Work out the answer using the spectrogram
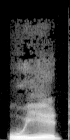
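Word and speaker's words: wait: এবার আইটাকে সাইলেন্ট করে দেব, এর উচ্চারণ করার দরকার নেই। এবার টি এর জন্য টো, তাহলে কি হলো? ডব্লু আই টি ওয়েট।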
